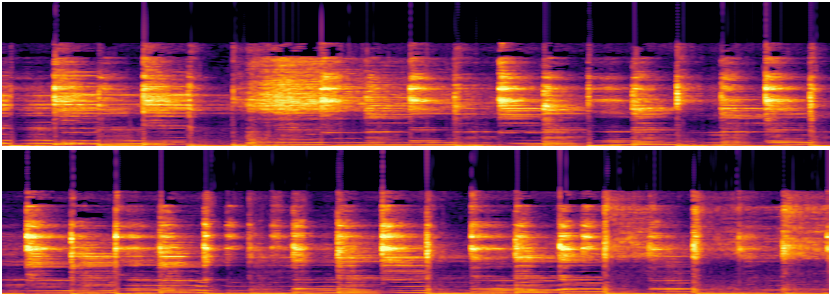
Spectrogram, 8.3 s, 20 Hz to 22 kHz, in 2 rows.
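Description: Loud music with a strong bass line and keyboard melody, played over Bluetooth through a homemade OCL 150-watt stereo power amplifier with a tone-control board, its bass turned up and the Galaxy effect board switched on, out of a speaker cabinet with a woofer and tweeter.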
